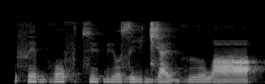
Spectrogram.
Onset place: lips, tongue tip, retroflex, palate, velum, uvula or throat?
lips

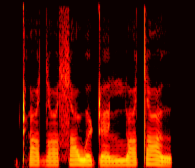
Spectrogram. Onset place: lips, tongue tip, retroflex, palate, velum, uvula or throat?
retroflex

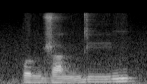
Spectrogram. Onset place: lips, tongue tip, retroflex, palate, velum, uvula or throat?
lips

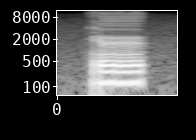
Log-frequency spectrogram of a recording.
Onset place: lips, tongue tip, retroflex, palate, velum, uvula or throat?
tongue tip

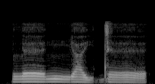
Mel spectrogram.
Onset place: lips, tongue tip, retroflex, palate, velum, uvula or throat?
tongue tip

